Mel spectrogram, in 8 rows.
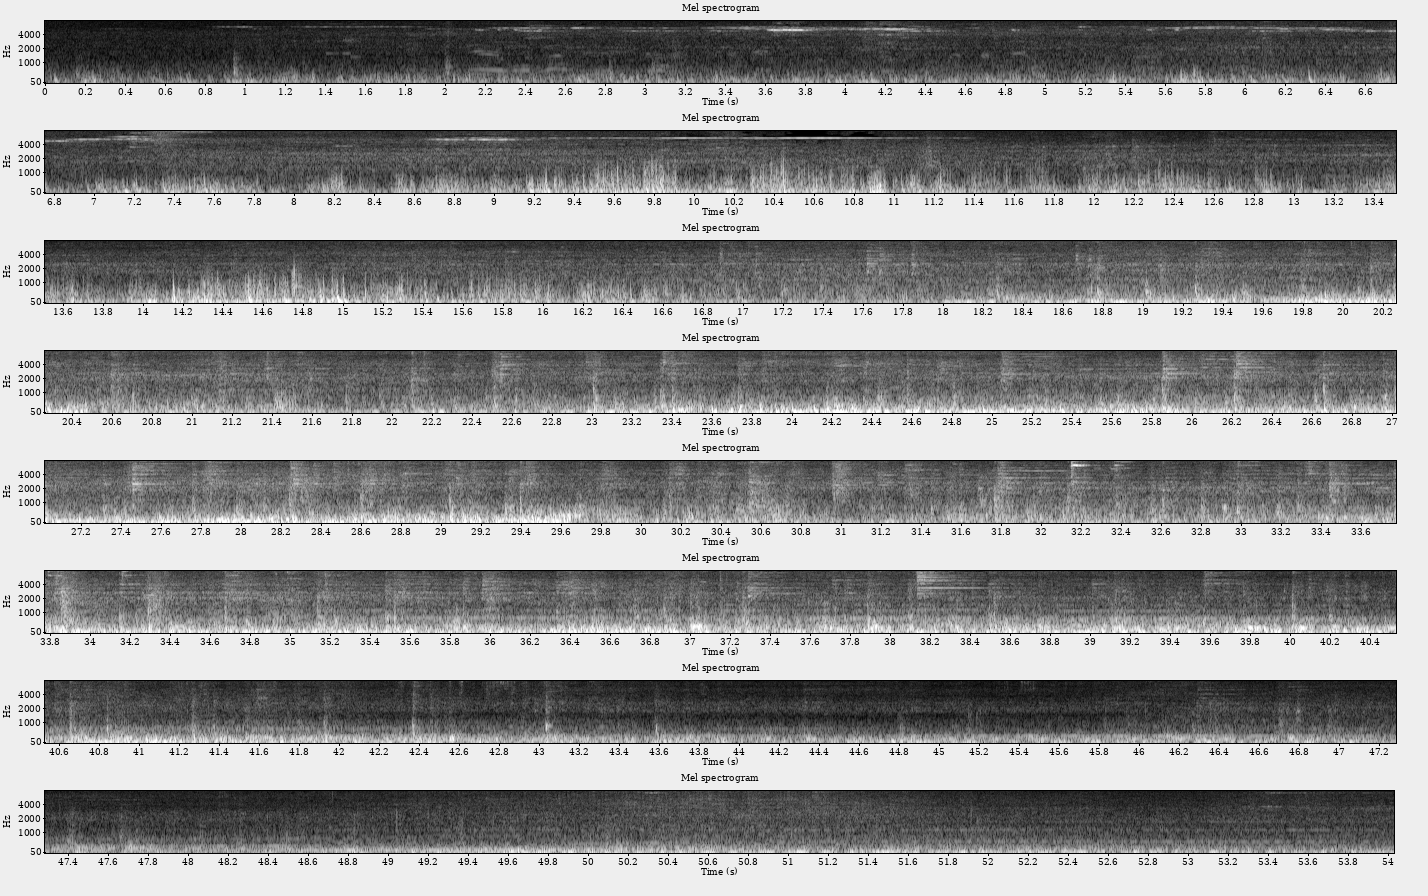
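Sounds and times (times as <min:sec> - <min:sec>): railroad cars rumbling past: 0:00.0 - 0:54.0
wheels clicking over rail joints: 0:16.8 - 0:43.8.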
